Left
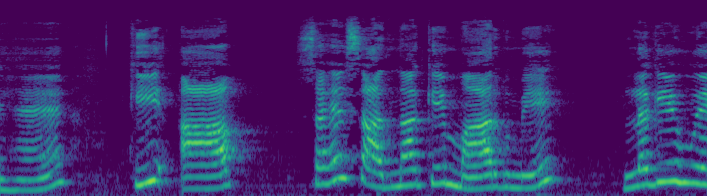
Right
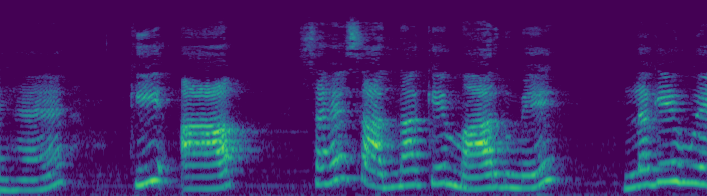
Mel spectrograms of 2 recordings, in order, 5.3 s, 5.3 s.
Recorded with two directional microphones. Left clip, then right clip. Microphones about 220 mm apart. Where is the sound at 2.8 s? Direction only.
55° left (ahead or behind).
